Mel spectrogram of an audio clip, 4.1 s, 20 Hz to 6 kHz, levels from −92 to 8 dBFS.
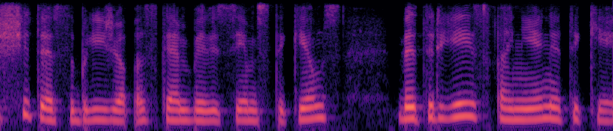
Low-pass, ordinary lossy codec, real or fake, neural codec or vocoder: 5.4 kHz; Opus, 16 kbps; fake; codec, 24 kHz, 0.9 kbps, WavTokenizer, medium speech release version 1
